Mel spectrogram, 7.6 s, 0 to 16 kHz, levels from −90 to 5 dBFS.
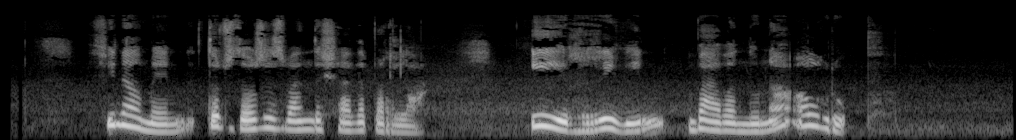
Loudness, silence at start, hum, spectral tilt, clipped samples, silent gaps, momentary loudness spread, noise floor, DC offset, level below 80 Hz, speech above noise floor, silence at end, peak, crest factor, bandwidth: -22 LUFS; 0.75 s; none; -7 dB/octave; under 0.1%; none; 10 LU; -58 dBFS; under 0.1%; -70 dBFS; 36 dB; 1.3 s; -6 dBFS; 16 dB; 10.5 kHz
